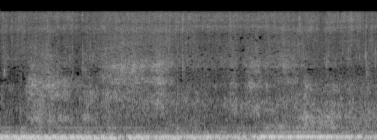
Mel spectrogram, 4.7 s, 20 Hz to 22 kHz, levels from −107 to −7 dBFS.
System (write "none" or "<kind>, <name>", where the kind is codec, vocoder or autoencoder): none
